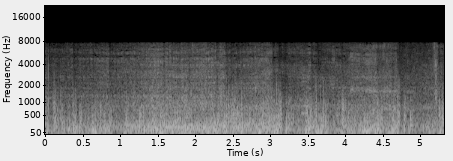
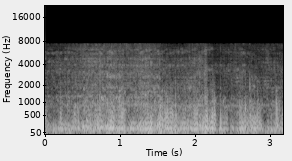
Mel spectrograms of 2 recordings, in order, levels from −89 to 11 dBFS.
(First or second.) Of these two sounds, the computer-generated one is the second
